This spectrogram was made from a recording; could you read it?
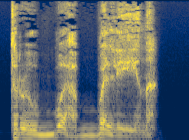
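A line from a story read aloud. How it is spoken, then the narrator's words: Groaning. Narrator (Russian): простонал он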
